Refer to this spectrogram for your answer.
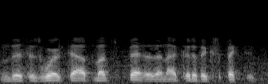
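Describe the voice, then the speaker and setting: A man's voice: deep voice, steady tone, brisk, natural voice. An actor playing a cool, vengeful man of the Old West, taunting and sardonic, in a 1970s radio drama. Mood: cold, smug. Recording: tinny, noisy vintage radio broadcast.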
